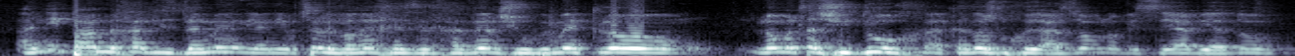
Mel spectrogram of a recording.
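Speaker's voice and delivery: normal talking voice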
